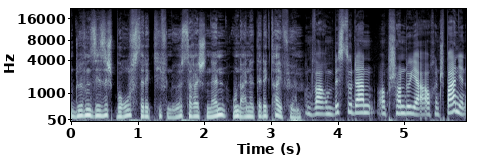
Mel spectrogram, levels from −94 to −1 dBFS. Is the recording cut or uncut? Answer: uncut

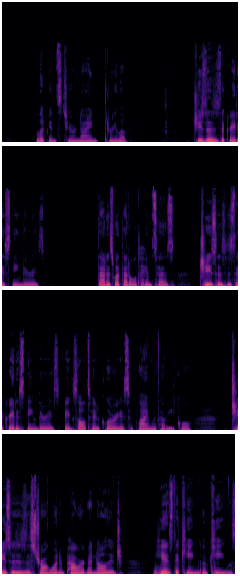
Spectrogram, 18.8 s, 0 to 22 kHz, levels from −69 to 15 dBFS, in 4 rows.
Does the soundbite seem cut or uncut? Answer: uncut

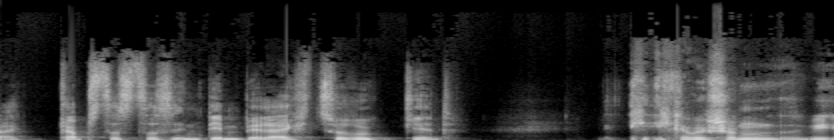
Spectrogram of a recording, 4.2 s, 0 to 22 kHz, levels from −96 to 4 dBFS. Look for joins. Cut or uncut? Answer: uncut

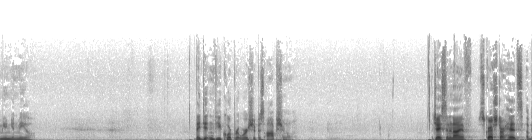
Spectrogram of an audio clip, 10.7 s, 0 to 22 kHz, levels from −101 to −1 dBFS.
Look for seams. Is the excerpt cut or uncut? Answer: uncut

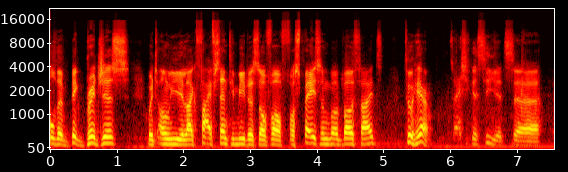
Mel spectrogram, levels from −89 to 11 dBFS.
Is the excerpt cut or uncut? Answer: cut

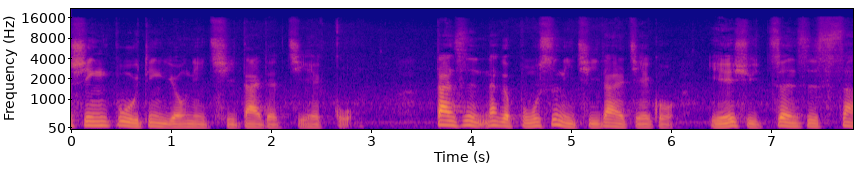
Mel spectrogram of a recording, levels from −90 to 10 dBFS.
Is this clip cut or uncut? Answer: uncut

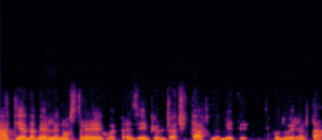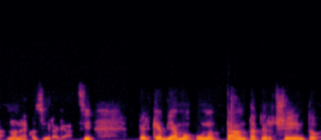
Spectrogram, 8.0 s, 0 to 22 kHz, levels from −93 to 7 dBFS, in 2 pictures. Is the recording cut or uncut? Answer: cut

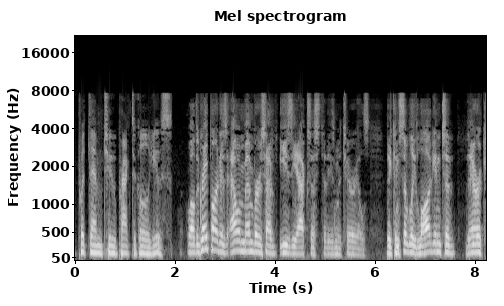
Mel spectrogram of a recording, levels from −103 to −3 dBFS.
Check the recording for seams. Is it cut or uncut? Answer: cut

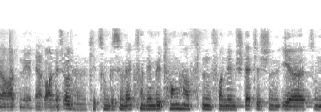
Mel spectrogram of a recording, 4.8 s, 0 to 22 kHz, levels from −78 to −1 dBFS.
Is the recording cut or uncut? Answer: cut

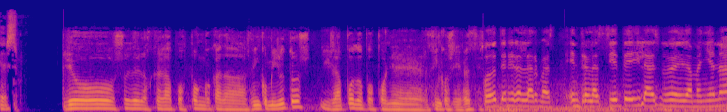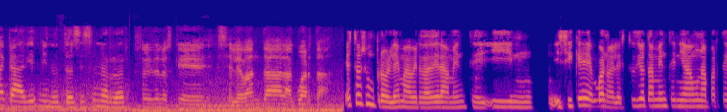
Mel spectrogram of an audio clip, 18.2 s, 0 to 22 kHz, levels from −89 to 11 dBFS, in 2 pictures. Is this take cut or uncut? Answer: cut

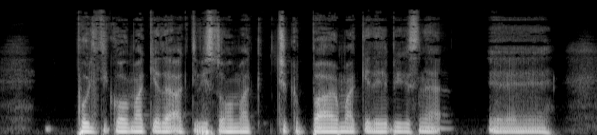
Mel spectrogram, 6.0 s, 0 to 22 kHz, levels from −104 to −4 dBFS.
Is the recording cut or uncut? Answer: uncut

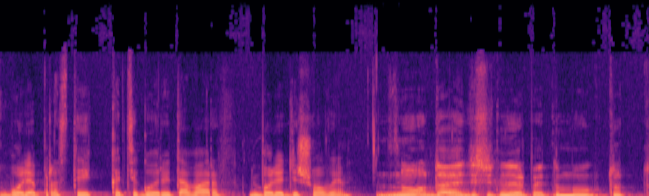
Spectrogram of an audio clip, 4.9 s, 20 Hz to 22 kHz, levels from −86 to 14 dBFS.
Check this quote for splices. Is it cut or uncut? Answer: cut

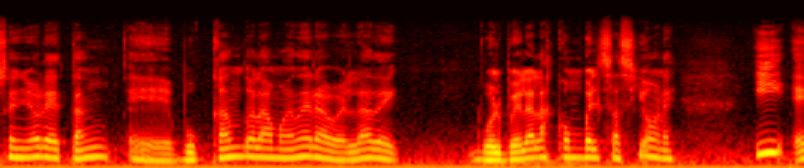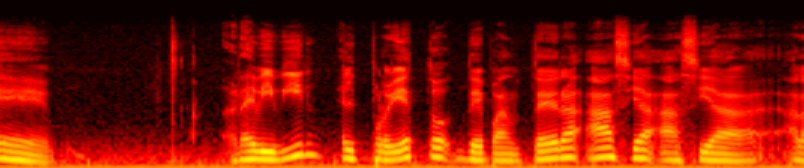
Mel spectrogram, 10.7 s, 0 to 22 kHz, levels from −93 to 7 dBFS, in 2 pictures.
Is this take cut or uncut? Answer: uncut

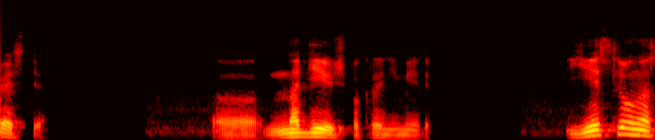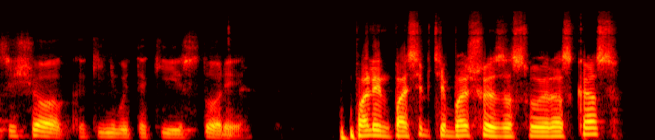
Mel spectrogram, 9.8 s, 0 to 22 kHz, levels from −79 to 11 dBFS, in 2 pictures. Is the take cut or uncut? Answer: uncut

